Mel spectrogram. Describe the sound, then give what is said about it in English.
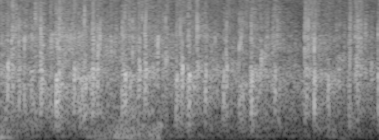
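A church audience gives a hand-clap offering, a burst of dense, lively applause with a steady patter of many hands throughout. “Hey, you've got a hand clap offering, okay?”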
